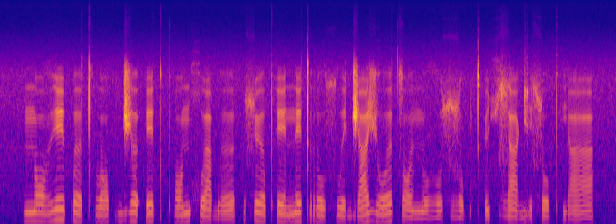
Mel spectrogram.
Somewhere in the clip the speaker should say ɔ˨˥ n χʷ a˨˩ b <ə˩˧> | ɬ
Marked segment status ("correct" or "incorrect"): correct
